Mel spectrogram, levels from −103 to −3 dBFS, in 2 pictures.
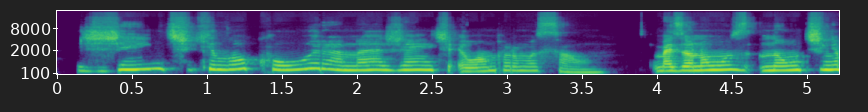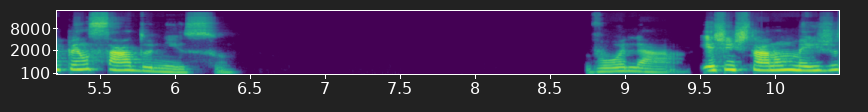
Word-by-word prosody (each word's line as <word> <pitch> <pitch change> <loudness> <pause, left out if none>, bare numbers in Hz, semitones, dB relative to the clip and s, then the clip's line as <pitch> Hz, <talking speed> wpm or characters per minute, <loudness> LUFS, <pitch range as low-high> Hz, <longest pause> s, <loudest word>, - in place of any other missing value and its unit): Gente, 270 +9 0
que 285 - -3
loucura, 285 0 -1
né. 245 +1 0
Gente, 255 +1 -2
eu 185 0 -2
amo 200 +3 -3
promoção. 215 -11 -8 0.3
Mas 210 +2 +3
eu 225 - +6
não 245 +3 +3
use 260 -2 -3
não 230 +3 +1
tinha 265 +1 +2
pensado 265 -5 +3
nisso. 150 -4 -8 2.4
Vou 175 +4 -8
olhar. 175 -7 -6
E - - +3
a - - +5
gente 265 +1 +3
tá 240 -3 +7
num 245 +2 +2
mês 230 -1 +1
de 255 +3 -4
240 Hz, 145 wpm, -19 LUFS, 205-265 Hz, 2.4 s, tá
